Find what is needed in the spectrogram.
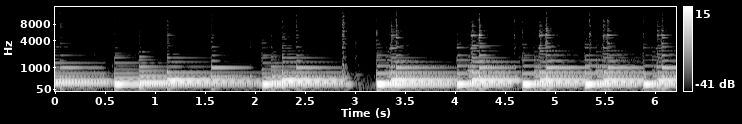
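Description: Nylon-string classical guitar with a capo, picked note by note so the notes ring into each other, trying out an A-minor-based chord with an added ninth. The playing stops briefly about three seconds in, then resumes with notes coming more quickly.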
